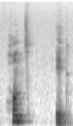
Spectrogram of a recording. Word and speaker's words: haunted: not very clear hunts so we use our last option which is ID remember not add we never say add it's ID so this word becomes haunted haunted you try haunted and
